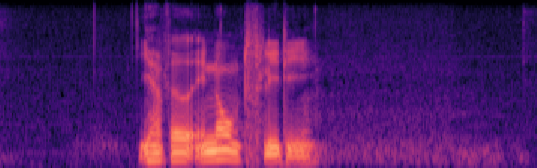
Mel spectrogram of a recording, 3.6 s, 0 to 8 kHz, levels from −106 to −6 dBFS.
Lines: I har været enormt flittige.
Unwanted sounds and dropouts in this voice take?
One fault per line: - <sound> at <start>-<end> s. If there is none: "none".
none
